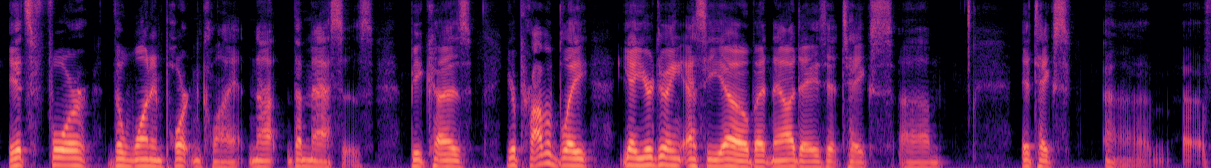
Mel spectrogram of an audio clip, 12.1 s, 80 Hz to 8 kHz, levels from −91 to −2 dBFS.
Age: 50-69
